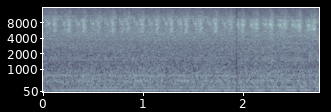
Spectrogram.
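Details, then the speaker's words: 2012 GMC Sierra at idle: fast high-pitched chirping squeak from the accessory belt drive that changes only slightly and doesn't stop when the AC compressor clutch disengages; owner suspects a worn tensioner or idler pulley bearing. "It does change slightly, but it does not stop altogether. So there it is off. There it goes on. The noise doesn't really change."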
